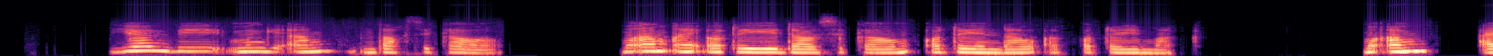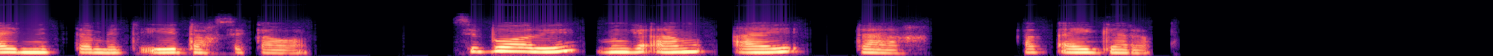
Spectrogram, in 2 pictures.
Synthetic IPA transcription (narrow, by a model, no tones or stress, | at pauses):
jɔːnbiməŋɡiʔɐmndɔxsikɐwɐ | məɐmʔɐjʔɔtɔjidɐwsikɐwɐmʔɔ̰tɔjindɐwʔɐk̚ʔɔtɔjimɐk̚ː | məʔɐm | ʔɐjnitːɐmitjidɔxsikɐwɐm | sibɔːɾiməŋɡiʔɐmʔɐj | taːx | ʔɐk̚ɐjɡɐɾɐp̚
